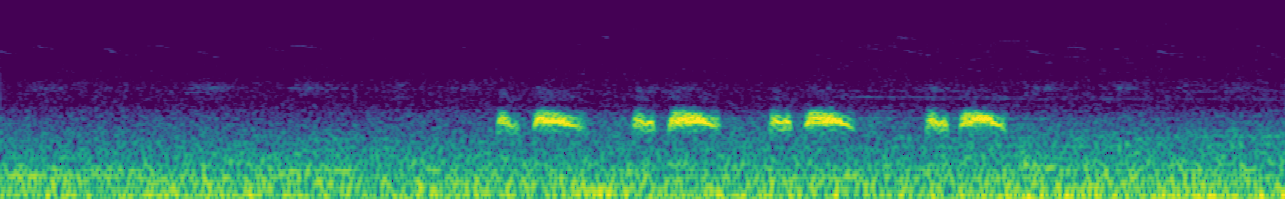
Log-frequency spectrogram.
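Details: Spotted dove calling while being lured with an earthen decoy trap. Four soft, low cooing phrases come in a row about a second apart, over a heavy, steady background rumble.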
